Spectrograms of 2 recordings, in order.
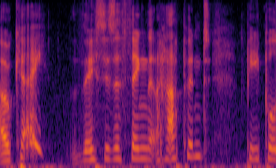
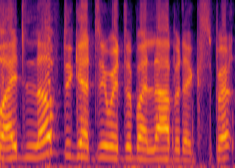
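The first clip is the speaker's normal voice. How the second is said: louder gloating scientist voice; hammed-up mad scientist; 9 dB louder than usual. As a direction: relish the threat theatrically. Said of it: "what is wrong with me?".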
